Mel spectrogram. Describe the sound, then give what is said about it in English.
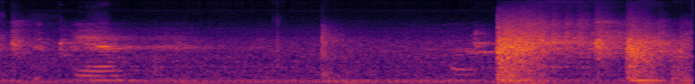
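A door slams shut with one loud, sharp bang near the end, followed by a brief rattling echo, after a few seconds of faint murmuring voices and room noise. “I slammed the door, the recorder's on.”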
